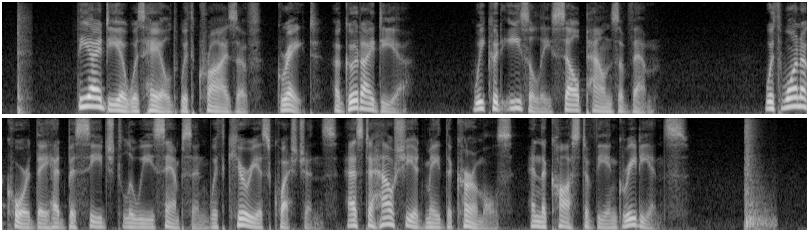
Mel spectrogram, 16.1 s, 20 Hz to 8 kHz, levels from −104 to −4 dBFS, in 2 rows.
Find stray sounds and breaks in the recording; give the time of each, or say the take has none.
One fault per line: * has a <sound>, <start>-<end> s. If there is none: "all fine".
* has a tap, 0.2-0.3 s
* has a thud, 15.5-15.8 s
